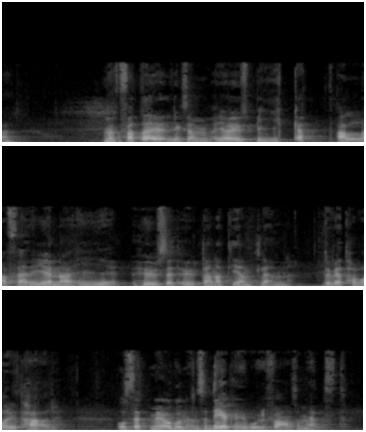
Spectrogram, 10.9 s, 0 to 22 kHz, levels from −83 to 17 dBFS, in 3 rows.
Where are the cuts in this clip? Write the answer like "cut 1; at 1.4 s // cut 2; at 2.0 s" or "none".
cut 1; at 1.1 s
